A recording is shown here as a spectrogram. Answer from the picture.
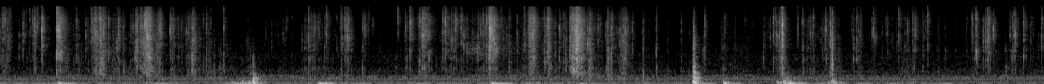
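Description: Trading-card pack wrapper crinkling and tearing in irregular crackles as hands open the pack and handle the cards, with a few dull bumps among them.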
